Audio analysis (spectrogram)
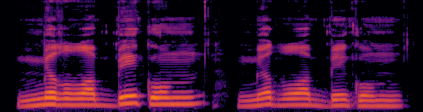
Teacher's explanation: را کے اوپر تشدید ہے، را کا پہلا حرف ساکن ہے، دو را ہے، دوسرا متحرک ہے، تو را کو موٹا ادا کریں گے · تو را کو موٹا ادا کریں گے، دوسرا را کو موٹا ادا کریں گے، تشدید میں زور دیں گے، اور دوسرا را کو آگے با کے ساتھ ملانا ہے، با کے اوپر تشدید زور دیں گے، کاف کو میم ساکن کے ساتھ ملانا ہے، میم ساکن میں غنہ کریں گے۔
